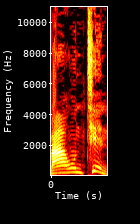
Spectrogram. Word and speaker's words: mountain: 그러면 mountain 한국말은 강세가 똑같은데 영어로는 우리가 강세가 앞에 와요, 뒤에 와요? 앞에요. mountain 이렇게 해버려요. mountain T가 묵음이 돼버리네요.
